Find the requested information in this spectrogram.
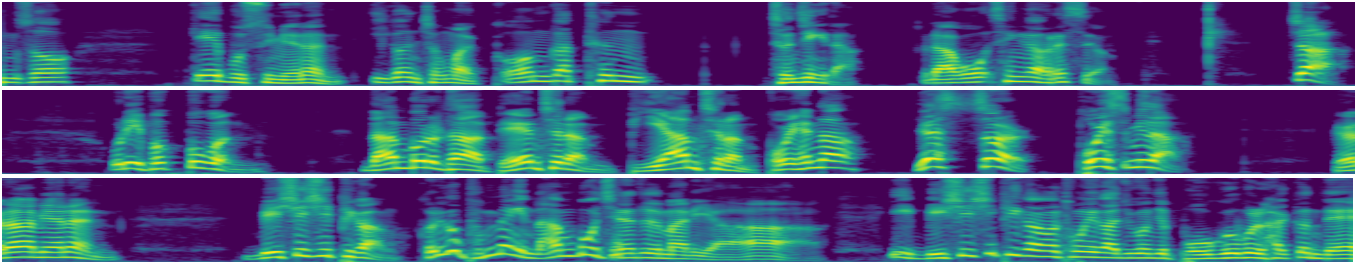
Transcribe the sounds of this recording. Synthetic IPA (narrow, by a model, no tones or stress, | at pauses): ŋsʰʌ | k͈e̞busʰɯmjʌnɯniɡʌnt͡ɕʌŋmaɭk͈ʌmɡatʰɯn | t͡ɕʌnd͡ʑeŋida̰ | ɾaɡosʰe̞ŋɡaɡɯɭhe̞s͈ʌ̰jo̰ | t͡ɕa | uɾipuk̚p͈uɡɯnː | ambuɾɯɭtapemt͡ɕʰʌɾʌmpiamt͡ɕʰʌɾʌmpoeɦenːa | jess͈ʌɾ | poɡes͈ɯmɲida̰ | kɯɾʌmjʌnɯn | miɕʰiɕ̬ʰipʰiɡa̰ŋkɯɾiɡopunjʌŋinambut͡ɕenedɯɭmaɾija̰ | imiɕʰiɕʰipʰiɡaŋɯɭtʰoŋɦe̞ɡad͡ʑiɡoind͡ʑe̞poɡɯbɯɭhaɭk͈ʰʌnde̞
